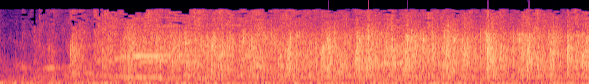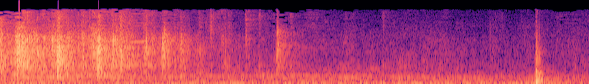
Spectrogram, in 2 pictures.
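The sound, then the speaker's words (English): An audience claps, a dense crackling wash of many hands that holds steady for several seconds and then thins out, followed by a single sharp knock near the end. “And those of you who are just clapping, you really don't know what you're getting yourselves into.”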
